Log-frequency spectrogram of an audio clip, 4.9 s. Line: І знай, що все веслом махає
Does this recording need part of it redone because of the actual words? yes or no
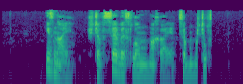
yes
